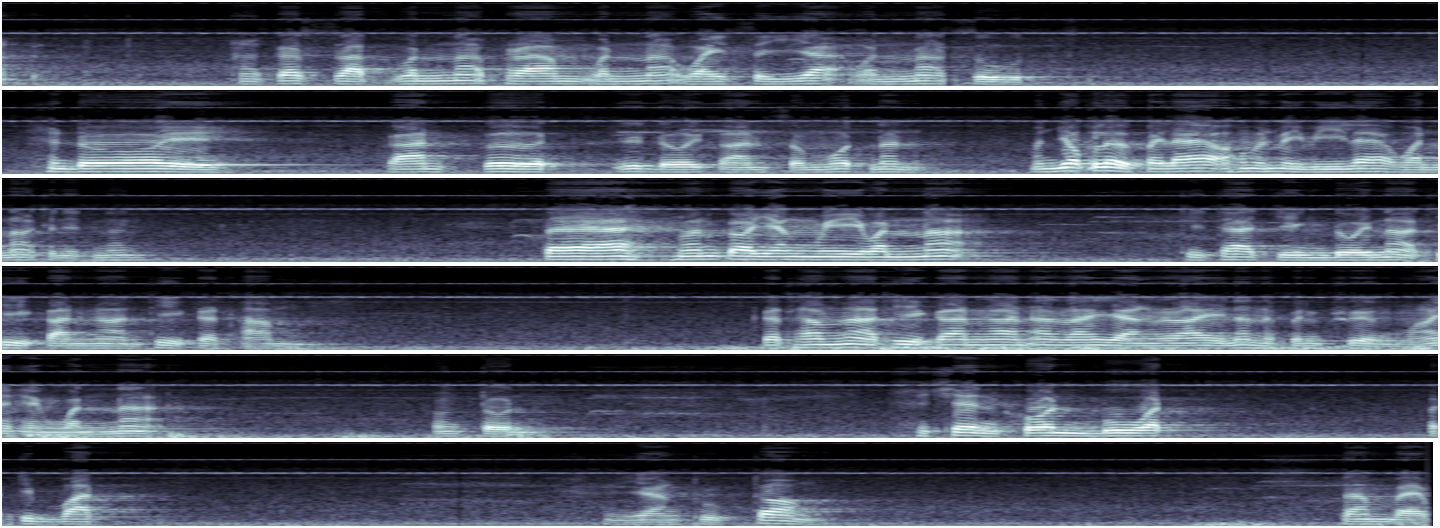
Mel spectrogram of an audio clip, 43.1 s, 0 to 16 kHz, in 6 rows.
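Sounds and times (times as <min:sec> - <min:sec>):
man talking: 0:00.0 - 0:00.2, 0:01.2 - 0:05.3, 0:07.4 - 0:08.6, 0:09.2 - 0:15.2, 0:17.1 - 0:19.4, 0:20.3 - 0:23.2, 0:25.4 - 0:29.8, 0:30.9 - 0:31.6, 0:33.3 - 0:34.8, 0:35.9 - 0:36.7, 0:39.0 - 0:40.1, 0:42.6 - 0:43.0
faint high-pitched whine: 0:00.0 - 0:43.0.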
